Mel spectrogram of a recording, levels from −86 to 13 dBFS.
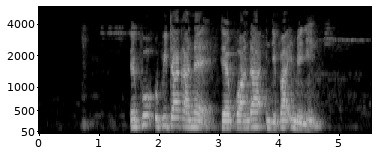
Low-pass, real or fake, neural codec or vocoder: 5.4 kHz; real; none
